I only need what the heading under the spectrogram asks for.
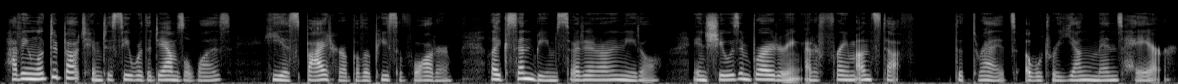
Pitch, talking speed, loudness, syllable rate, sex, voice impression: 205 Hz, 210 wpm, -19 LUFS, 5.8 syllables/s, female, feminine, adult-like, tensed, powerful, slightly soft, fluent, slightly raspy, intellectual, friendly, elegant, lively, slightly intense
